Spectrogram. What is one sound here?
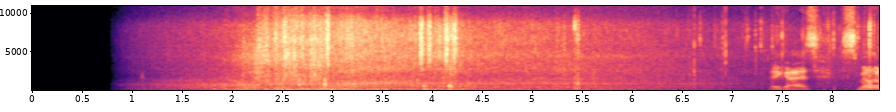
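A car drives past on a wet road.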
